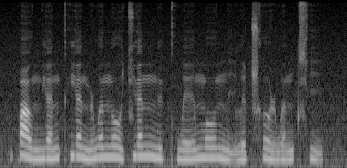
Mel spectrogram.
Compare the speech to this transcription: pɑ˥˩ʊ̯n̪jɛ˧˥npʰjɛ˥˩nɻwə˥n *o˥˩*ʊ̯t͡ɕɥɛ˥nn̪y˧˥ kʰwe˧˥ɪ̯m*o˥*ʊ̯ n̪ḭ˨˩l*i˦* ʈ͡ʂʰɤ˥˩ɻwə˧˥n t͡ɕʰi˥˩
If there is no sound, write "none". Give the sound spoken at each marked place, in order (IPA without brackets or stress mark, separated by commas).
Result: o˥˩, o˥, i˦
